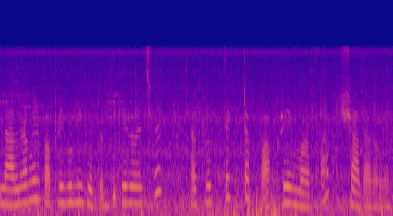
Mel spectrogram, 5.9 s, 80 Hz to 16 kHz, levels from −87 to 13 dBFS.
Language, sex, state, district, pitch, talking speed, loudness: Bengali, female, West Bengal, Jhargram, 210 Hz, 140 wpm, -31 LUFS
